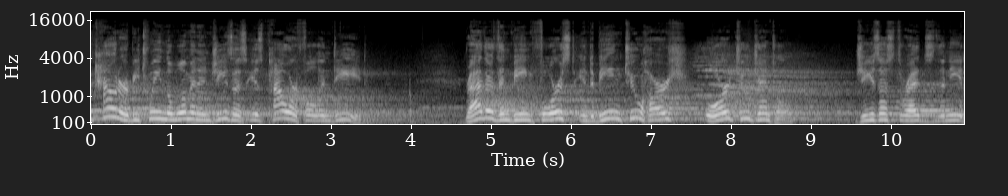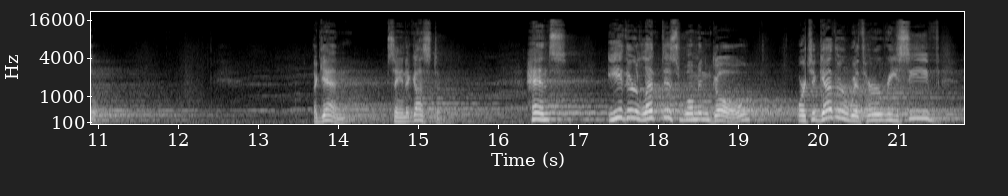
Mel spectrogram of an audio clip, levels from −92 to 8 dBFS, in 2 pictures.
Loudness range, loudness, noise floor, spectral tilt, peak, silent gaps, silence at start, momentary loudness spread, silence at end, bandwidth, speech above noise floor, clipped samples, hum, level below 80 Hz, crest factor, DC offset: 7 LU; -21 LUFS; -53 dBFS; -6 dB/octave; -2 dBFS; none; 0 s; 19 LU; 0 s; 16 kHz; 33 dB; under 0.1%; none; -68 dBFS; 18 dB; under 0.1%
